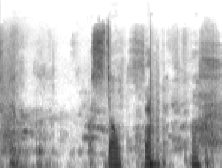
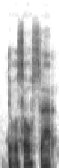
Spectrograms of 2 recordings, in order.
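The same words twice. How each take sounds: First: Slow, sorrowful whisper, barely voiced; sad whisper. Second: Said in the usual way. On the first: Real, not acted. Telling viewers about the lost texts, slow sad whisper. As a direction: let it sink out as a slow whisper. Sad recap of fading friendship.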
